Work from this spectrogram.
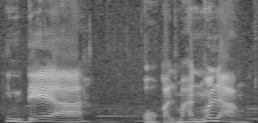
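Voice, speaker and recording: An actress playing a loving, playful Filipino wife in a radio drama, affectionate and reassuring. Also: female voice, medium pitch, very animated, slow, pushed and bright, soft background music, exaggerated voice. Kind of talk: radio drama acting in conversational Tagalog.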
